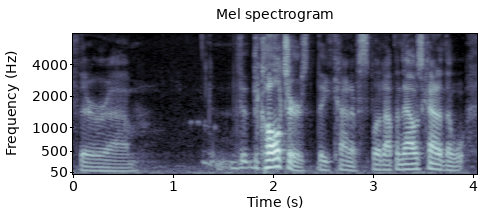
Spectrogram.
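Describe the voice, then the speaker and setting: A man's voice: on the low side, big pitch swings, normal speed, darkish tone. A man in his forties from Canada hosting a casual conversation with an old friend, talking in a rambling, hesitant way. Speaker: podcast host. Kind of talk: casual interview chat between old friends.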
